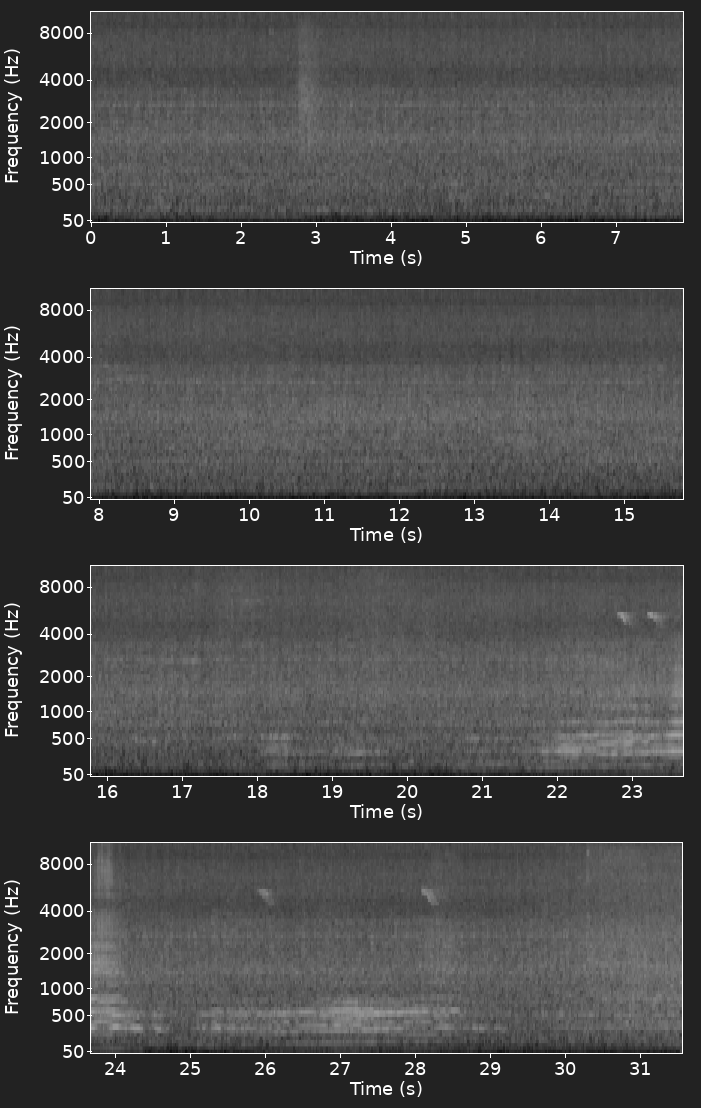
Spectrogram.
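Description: Road traffic at a street junction: a steady hum of passing cars. In the last third, vehicle engines pulling through close by grow louder, their pitch rising and falling as they accelerate, with two louder passes.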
